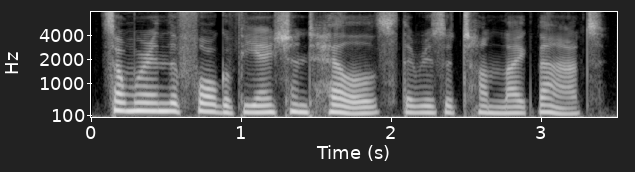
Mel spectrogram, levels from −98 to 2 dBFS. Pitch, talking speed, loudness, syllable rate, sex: 190 Hz, 240 wpm, -18 LUFS, 5.7 syllables/s, female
